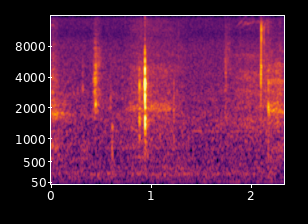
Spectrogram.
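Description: Low, steady background noise with one short, sharp click a little before the middle.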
